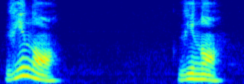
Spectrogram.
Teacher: V burada yumuşalır. Çünkü V'dan sonra i hərfi yazılıb.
